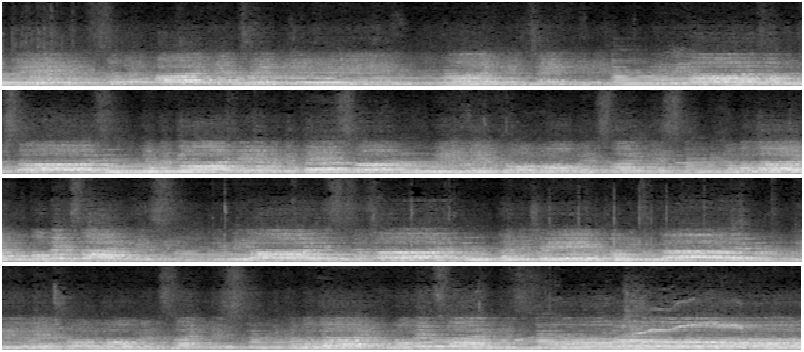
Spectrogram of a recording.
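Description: Large mixed high-school chorus singing a pop-style song in phrases that swell and fade, with piano accompaniment, in a reverberant gymnasium.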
